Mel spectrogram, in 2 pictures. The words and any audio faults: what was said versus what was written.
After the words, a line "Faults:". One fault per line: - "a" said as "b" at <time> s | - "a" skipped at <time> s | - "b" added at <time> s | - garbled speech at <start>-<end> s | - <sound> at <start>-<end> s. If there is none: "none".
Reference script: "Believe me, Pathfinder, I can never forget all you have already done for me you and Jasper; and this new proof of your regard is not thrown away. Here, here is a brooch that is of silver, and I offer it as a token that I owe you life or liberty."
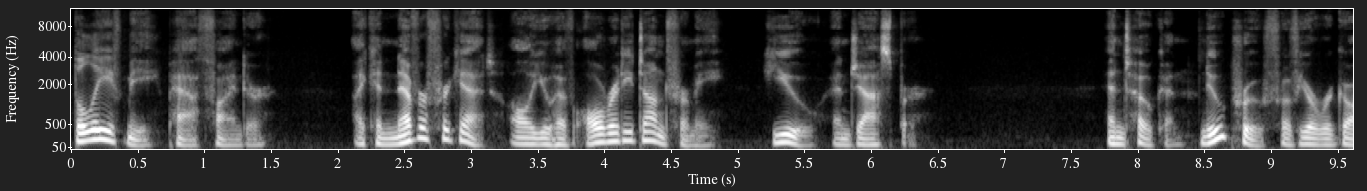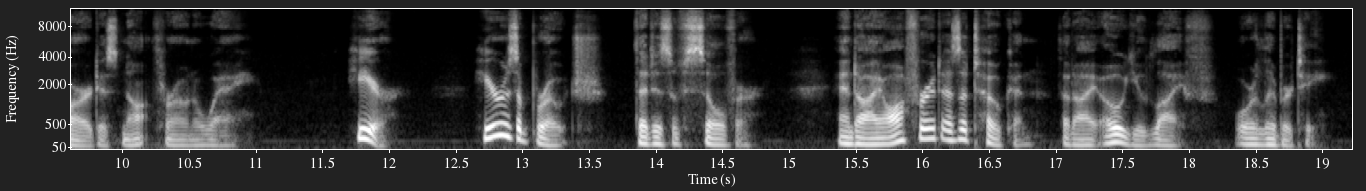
"Believe me, Pathfinder, I can never forget all you have already done for me you and Jasper; and token new proof of your regard is not thrown away. Here, here is a brooch that is of silver, and I offer it as a token that I owe you life or liberty."
Faults:
- "this" said as "token" at 7.9 s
